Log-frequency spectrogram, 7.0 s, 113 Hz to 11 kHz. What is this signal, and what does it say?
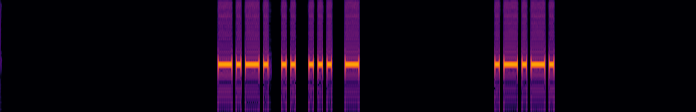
Morse code, heard as a keyed tone, about 27 wpm, 800 Hz. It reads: CIST <AR>
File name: Alphabetical / Alphabetical mp3s / Cs @25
